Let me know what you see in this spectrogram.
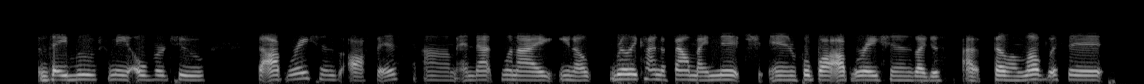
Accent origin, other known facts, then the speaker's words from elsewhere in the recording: Kenton, Ohio, United States; moved away as an adult; now in Springfield, Missouri, United States; I'm from a small, very small rural town about 45 minutes northwest of Columbus. It's called Kenton. It's not much around, a lot of cows and a lot of corn, but about 45 minutes northwest of Columbus.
